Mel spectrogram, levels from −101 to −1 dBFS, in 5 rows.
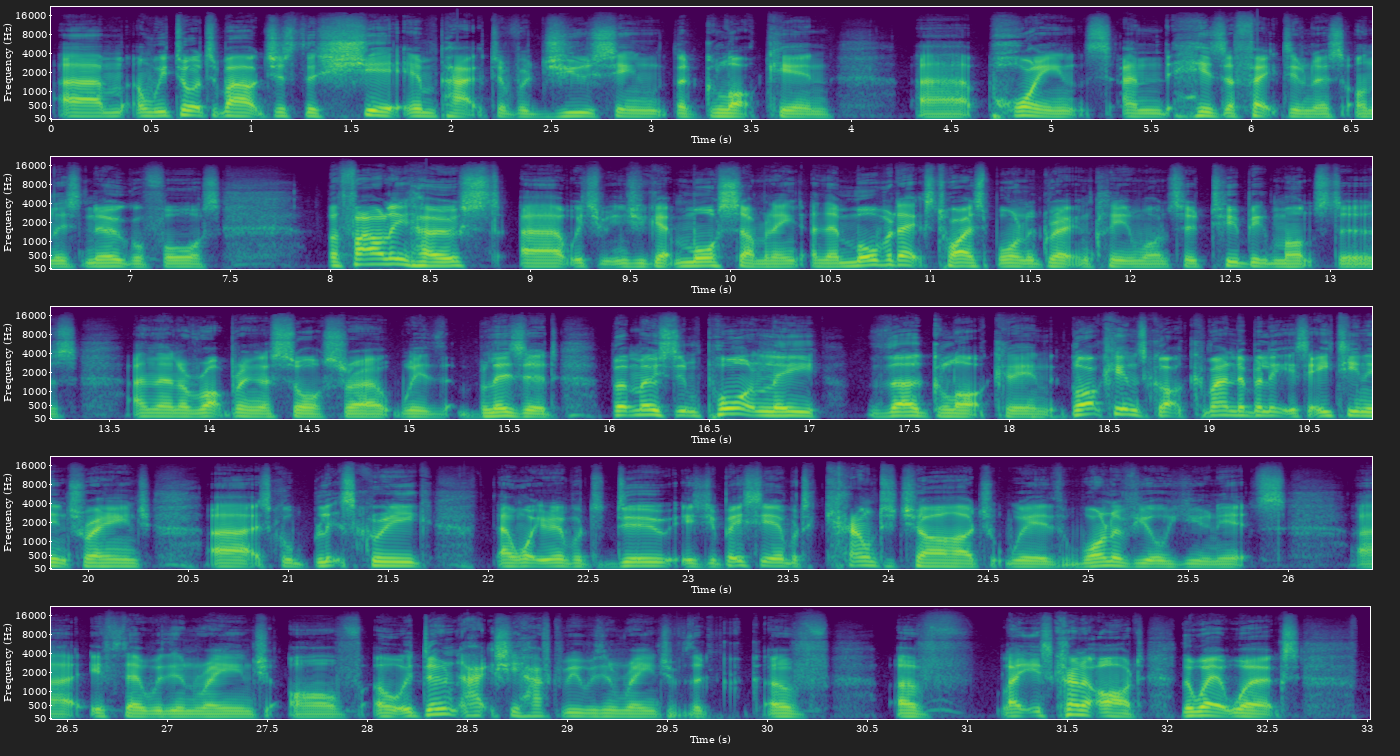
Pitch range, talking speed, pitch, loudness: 105-130 Hz, 215 wpm, 115 Hz, -21 LUFS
